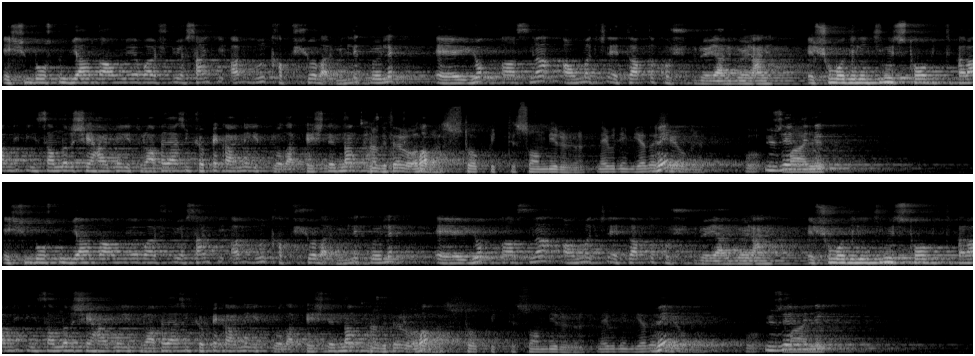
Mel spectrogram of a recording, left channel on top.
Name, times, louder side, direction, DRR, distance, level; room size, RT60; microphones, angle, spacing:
voice 1, 0.0-3.9 4.3-7.7 8.1-13.4 13.8-14.0 16.2-16.5 17.3-17.9, left 1 dB, 30° left, 6 dB, 1.4 m, -30 dB
voice 2, 13.3-16.7 17.1-17.9, left 5 dB, 65° left, 12 dB, 0.5 m, -35 dB
25.5 x 12.0 x 10.0 m, 2.4 s
head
